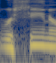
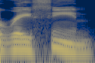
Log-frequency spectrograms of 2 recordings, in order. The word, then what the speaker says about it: Racine: Along with Racine or Racine. Either is acceptable. Either is acceptable in the city of Racine.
